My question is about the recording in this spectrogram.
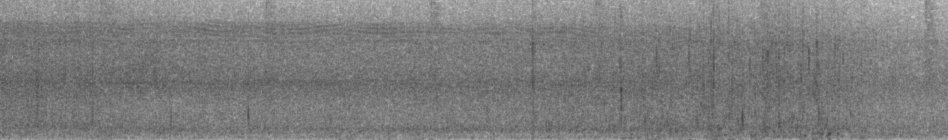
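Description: Rushing water of a mountain stream flowing over rocks, a steady noise that swells briefly about five to six seconds in.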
